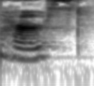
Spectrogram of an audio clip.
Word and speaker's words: Hurst: us, like autoimmune and things like that, then Hurst might be good for you, because they're going to go into that in more depth.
